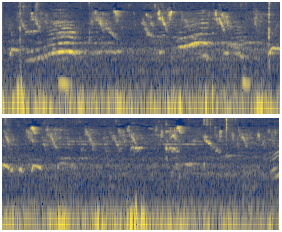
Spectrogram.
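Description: Small birds chirping and twittering repeatedly, several short quick calls overlapping, over a steady low rumble of outdoor background noise.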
